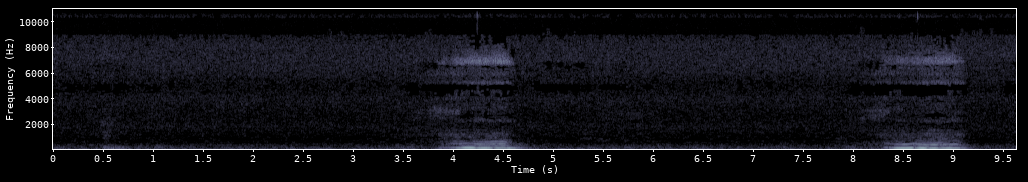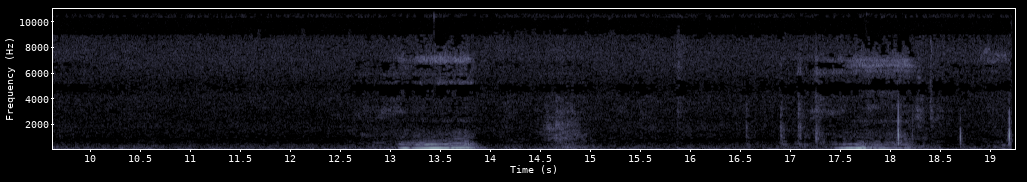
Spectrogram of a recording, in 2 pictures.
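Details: A husky snoring: four low, rumbling snores about every 4.5 seconds, roughly 14 a minute, in a quiet room.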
